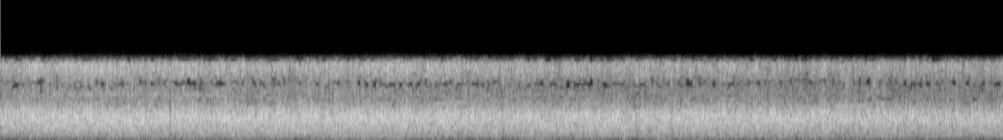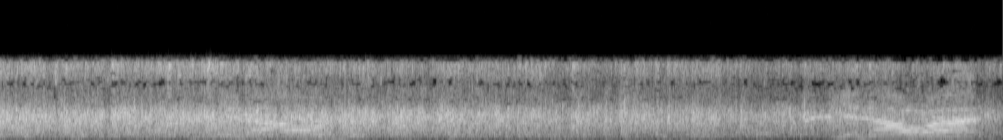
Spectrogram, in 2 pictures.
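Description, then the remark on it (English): Everybody in the Brown Derby in Hollywood applauds after Jimmy Stewart is greeted: loud, dense clapping for about ten seconds, and brief laughing or whooping voices rise near the end. “You say, well, if it isn't Jimmy Stewart, and everybody in the Brown Derby applauds.”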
